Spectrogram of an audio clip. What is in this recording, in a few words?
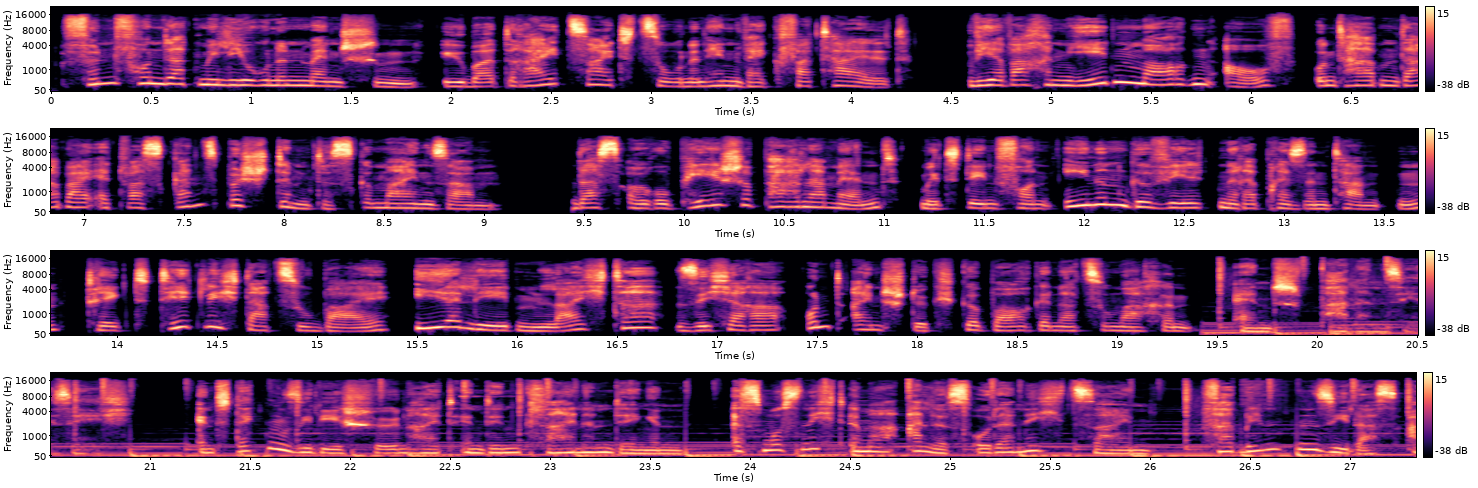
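GER, German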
